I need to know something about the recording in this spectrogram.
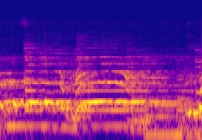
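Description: Live band music led by guitar, a short instrumental stretch of a song just before the vocal comes back in.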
